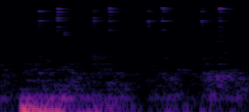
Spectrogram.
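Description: Near silence with faint ticks and rustles of a crochet hook working yarn into double crochet stitches, and a soft low thump just after the start from the hands handling the work.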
